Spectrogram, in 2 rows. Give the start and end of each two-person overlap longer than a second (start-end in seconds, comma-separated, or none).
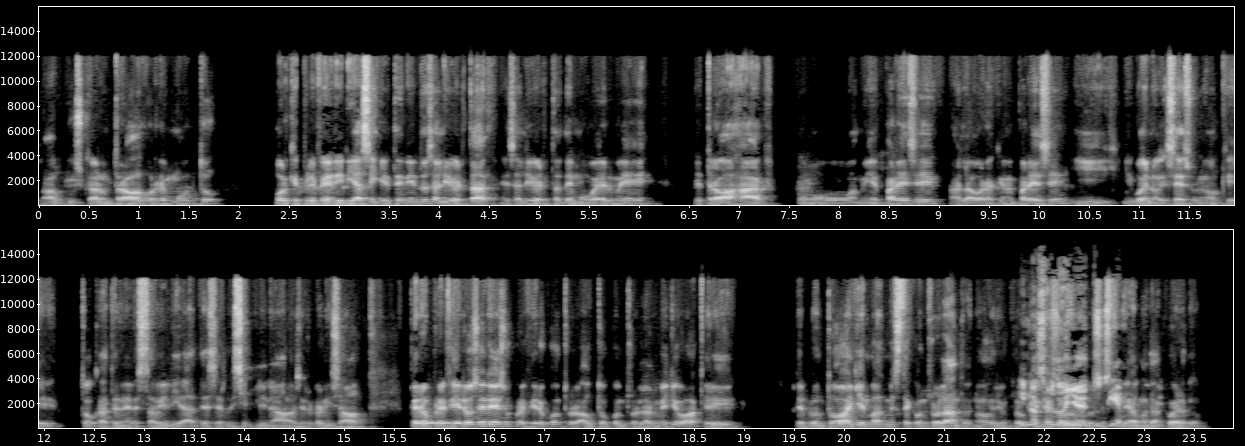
21.7-23.3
